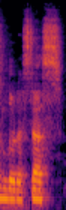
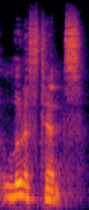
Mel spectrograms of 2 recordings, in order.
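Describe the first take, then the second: First: The name ends with a 'stus' sound. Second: The name ends with a 'stance' sound. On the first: The speaker calls it right. "Oh, it is Lunastus" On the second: The speaker calls it wrong. "because there's an N there"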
